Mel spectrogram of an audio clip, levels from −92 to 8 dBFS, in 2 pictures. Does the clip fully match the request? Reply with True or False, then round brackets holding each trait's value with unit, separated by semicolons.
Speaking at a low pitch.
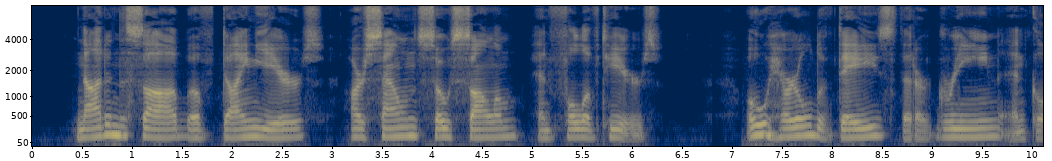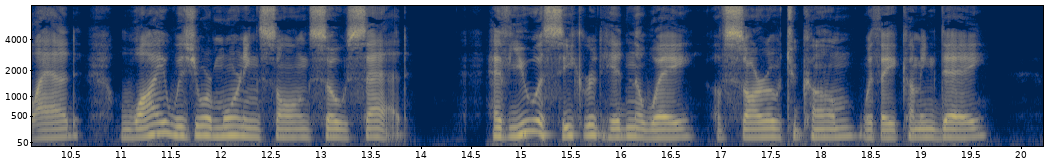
True (130 Hz)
